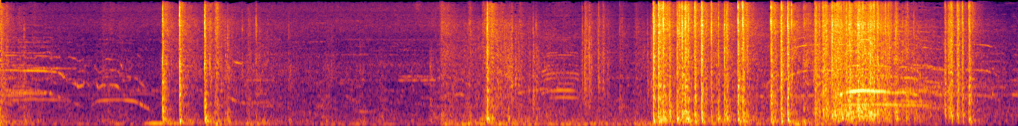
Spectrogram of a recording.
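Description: Aerial fireworks exploding overhead: a few separate bangs, then a dense rapid barrage of cracks and booms from about nine seconds in that stops shortly before the end.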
